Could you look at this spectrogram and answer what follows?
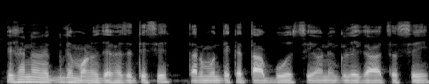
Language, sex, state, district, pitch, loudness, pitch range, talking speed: Bengali, male, West Bengal, Purulia, 95 Hz, -17 LUFS, 90-100 Hz, 180 wpm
